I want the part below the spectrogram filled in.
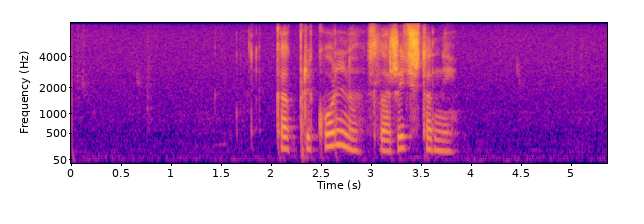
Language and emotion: Russian, neutral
